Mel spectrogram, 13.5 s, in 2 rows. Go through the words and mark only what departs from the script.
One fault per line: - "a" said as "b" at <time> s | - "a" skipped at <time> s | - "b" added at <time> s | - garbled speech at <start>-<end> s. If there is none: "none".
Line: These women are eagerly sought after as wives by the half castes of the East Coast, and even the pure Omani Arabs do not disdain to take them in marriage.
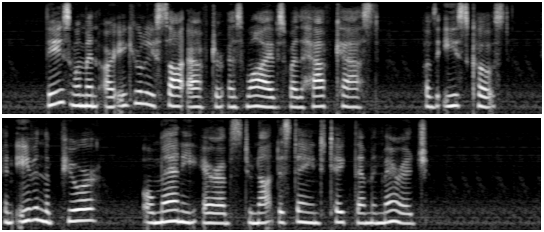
none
